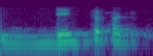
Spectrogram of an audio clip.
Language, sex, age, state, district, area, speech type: Hindi, male, 18-30, Madhya Pradesh, Ujjain, urban, conversation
